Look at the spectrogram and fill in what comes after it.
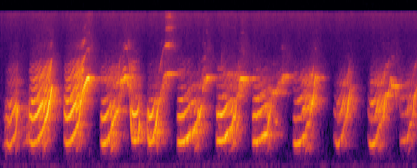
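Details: Guinea pigs squeaking in a quick series of loud, bending squeals, roughly three per second, each note sliding up and back down with bright harmonics; a faint low hum runs underneath.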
